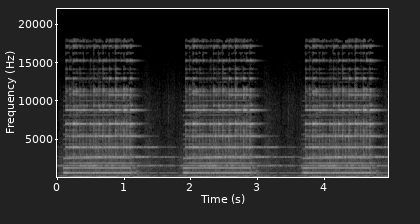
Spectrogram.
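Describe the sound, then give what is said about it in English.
An electronic alarm rings out in an arboretum in three long, steady bursts separated by short gaps, a bright buzzing tone with a low hum beneath, loud with no voices. “She slugs him, and as he falls to the ground, an alarm rings out, and the arboretum is bathed in red light.”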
